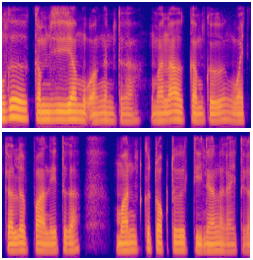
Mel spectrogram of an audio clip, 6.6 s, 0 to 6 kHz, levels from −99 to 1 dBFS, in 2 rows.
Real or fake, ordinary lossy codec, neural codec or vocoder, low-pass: real; none; none; 5.4 kHz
